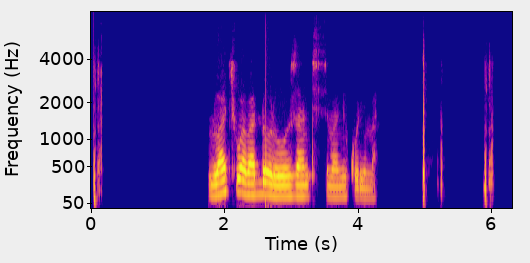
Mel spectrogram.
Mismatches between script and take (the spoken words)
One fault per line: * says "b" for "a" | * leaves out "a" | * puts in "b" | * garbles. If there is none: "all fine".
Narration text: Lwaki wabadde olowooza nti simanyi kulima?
all fine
